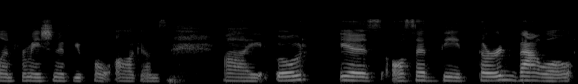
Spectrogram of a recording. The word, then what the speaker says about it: Ura: So this one is Heather or Ura, URA, pronounced Ur.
